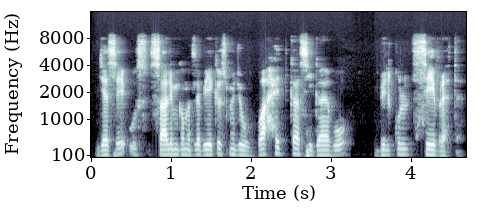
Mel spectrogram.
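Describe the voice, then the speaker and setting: A man's voice: medium pitch, little pitch movement. Man teaching Arabic grammar, patient. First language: Urdu. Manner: explains patiently, drills word pairs slowly. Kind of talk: recorded online lesson.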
